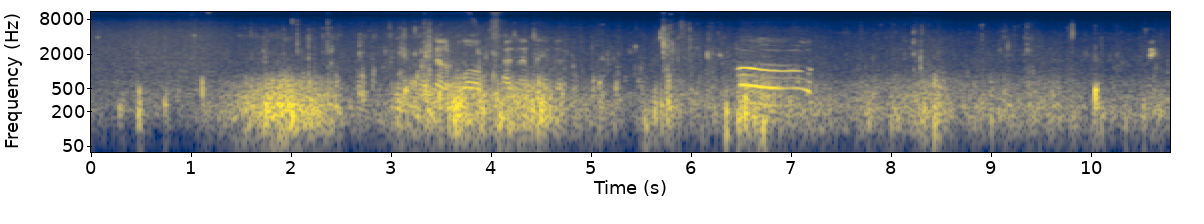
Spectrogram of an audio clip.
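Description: Wind and choppy water around an open bass boat, with muffled voices and a short pitched call about seven seconds in.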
